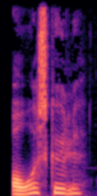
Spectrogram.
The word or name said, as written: overskylle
